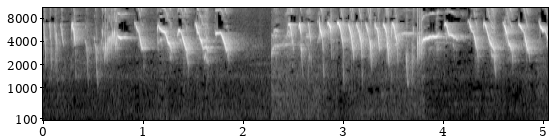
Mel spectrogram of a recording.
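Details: Canary song for prompting a young canary to start singing: two bursts of fast high chirps and trills separated by a short silence, notes tumbling quickly downward.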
